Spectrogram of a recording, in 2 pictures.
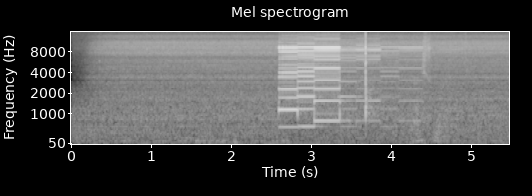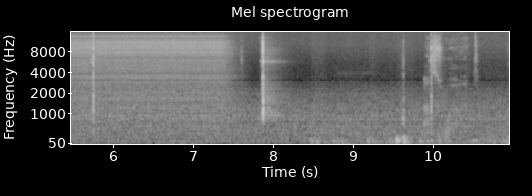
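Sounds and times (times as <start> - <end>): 
Mavic drone starting up: 0.3 - 7.5.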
